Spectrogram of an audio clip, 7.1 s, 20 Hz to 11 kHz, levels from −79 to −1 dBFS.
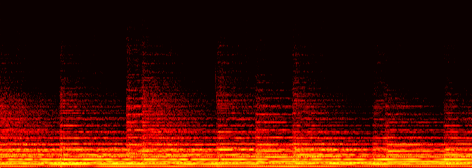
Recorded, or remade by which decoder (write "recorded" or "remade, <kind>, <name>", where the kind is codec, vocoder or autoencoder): recorded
